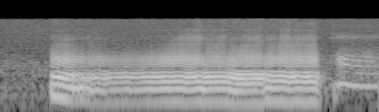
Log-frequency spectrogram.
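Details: Dog snoring: a long, low, buzzing, rumbling breath lasting nearly three seconds, then a softer one.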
